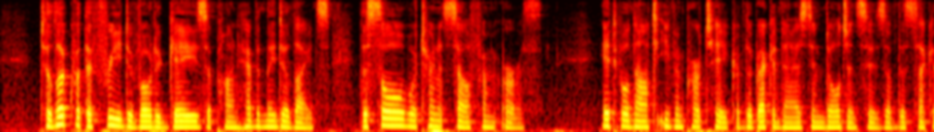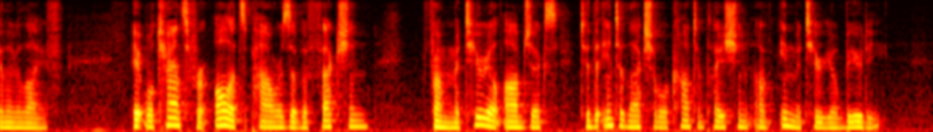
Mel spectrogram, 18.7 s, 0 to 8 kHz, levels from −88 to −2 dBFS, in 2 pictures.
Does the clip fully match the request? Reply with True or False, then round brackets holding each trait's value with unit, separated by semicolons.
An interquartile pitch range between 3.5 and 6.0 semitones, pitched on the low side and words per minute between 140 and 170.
False (2.4 semitones; 125 Hz; 155 wpm)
